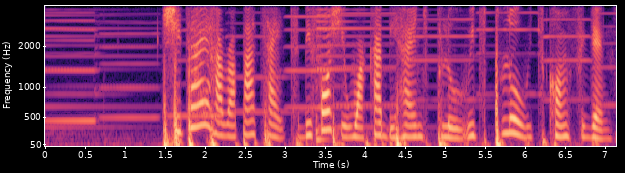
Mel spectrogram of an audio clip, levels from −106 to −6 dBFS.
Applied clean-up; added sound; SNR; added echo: none; Bowed string instrument + Acoustic guitar; 18 dB; none.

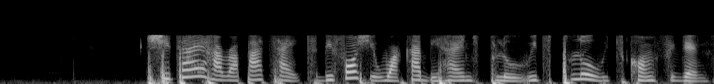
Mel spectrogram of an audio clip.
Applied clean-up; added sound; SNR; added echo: none; none; none; none.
